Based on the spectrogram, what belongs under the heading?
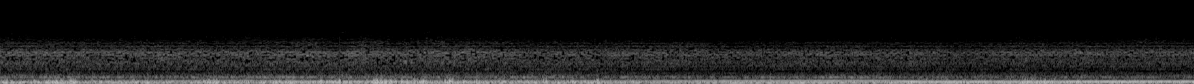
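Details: Low steady hum and rumble with a droning tone and no animal calls.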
